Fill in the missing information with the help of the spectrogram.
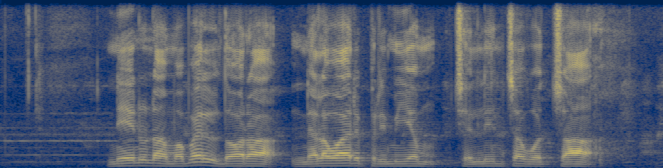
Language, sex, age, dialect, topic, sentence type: Telugu, male, 25-30, Central/Coastal, banking, question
